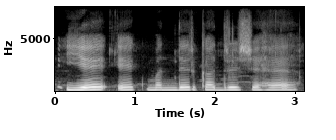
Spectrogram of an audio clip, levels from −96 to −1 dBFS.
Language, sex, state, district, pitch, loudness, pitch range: Hindi, female, Jharkhand, Palamu, 225 Hz, -18 LUFS, 205-235 Hz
